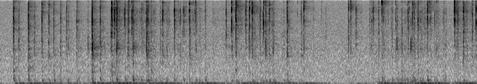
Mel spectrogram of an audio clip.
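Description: Both hands type continuously with fingertips on the plastic keys of a black laptop keyboard. Quick, irregular clicks come in bursts, each bright and short, over a steady low rumble beneath.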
